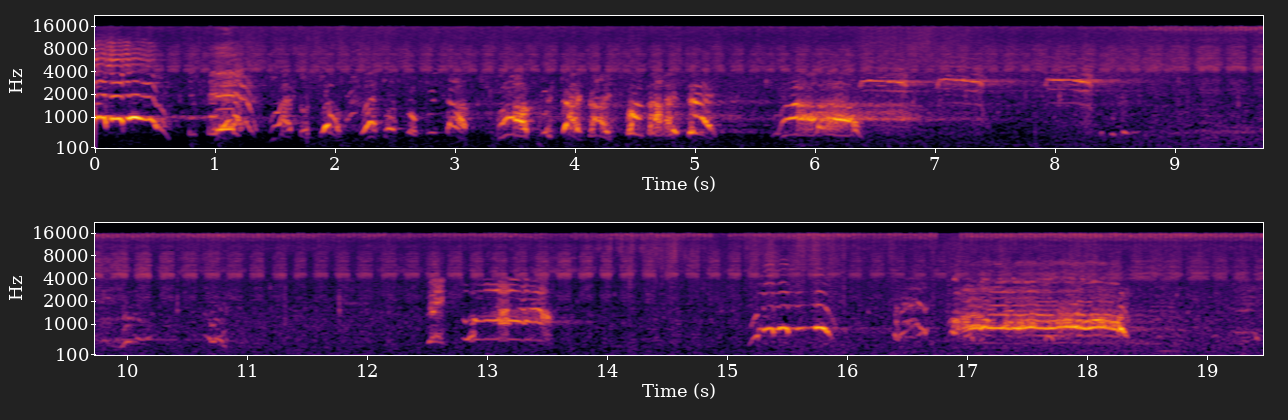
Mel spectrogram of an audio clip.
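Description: A young woman calls out playfully outdoors.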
